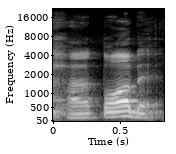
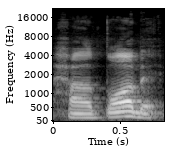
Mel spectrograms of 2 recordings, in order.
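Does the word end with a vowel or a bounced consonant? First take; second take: bounced consonant; bounced consonant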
